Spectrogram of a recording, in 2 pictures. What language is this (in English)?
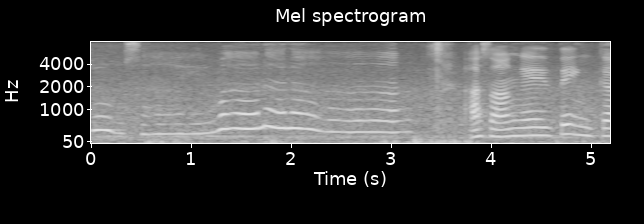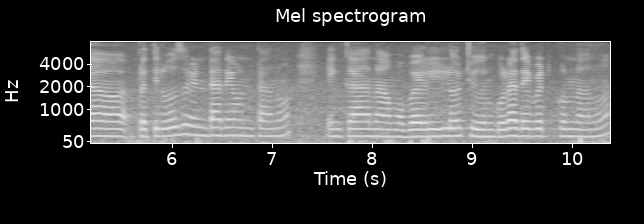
Telugu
